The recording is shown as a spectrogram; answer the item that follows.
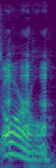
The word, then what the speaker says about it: aural: Because they're both pronounced oral.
